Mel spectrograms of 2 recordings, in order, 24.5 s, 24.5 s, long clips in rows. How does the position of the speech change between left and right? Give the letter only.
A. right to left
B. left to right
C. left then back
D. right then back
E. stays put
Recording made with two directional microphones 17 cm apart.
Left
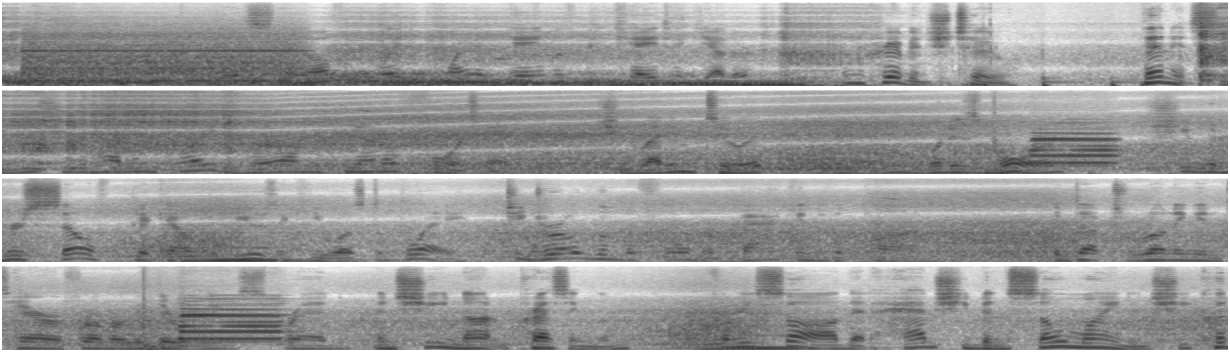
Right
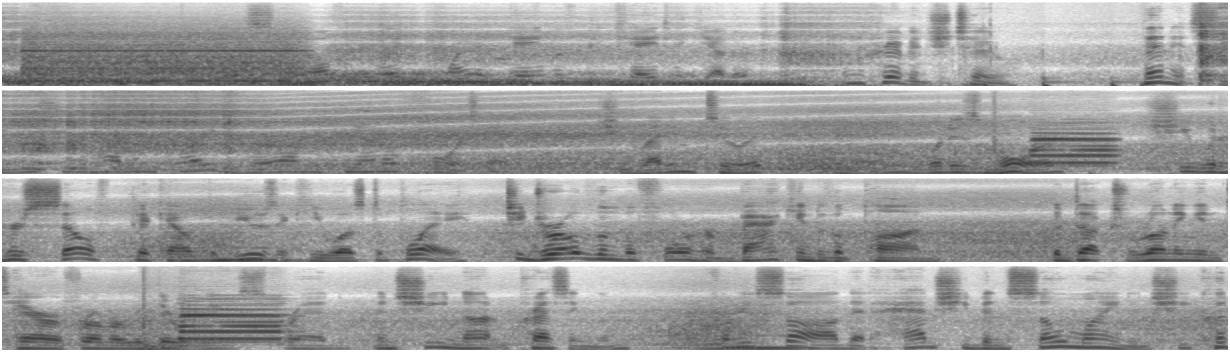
D.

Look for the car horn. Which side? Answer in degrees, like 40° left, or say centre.
centre.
